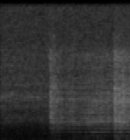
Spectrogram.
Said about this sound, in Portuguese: Se, se origina diretamente na estrutura, por exemplo, se eu pegar essa cadeira e arrastar,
